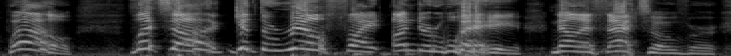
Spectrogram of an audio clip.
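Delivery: loud, high showman's call rising to a shout; rally the crowd for the fight; hype-man projecting to the stands; arena announcer. Acted. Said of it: "and he goes".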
